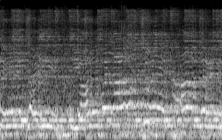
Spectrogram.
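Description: A woman singing a song into a handheld microphone, her voice gliding between notes, over instrumental accompaniment with steady held tones.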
